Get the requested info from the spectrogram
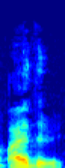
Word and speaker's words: either: OK，所以这是两者和三者啊，两者的肯定有个 both，有个 all，两者的否定有个叫 neither，有个叫 none，还有最后一组，一个叫 each，一个叫 either，对吧？E-I-T-H-E-R 这个单词两种读音，你既可以读成 either，也可以读成 either，都无所谓啊，美国人两种读法。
